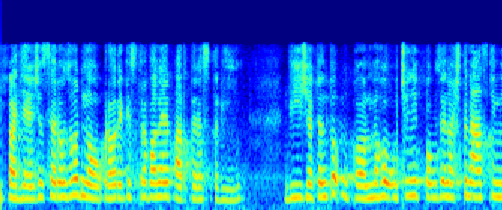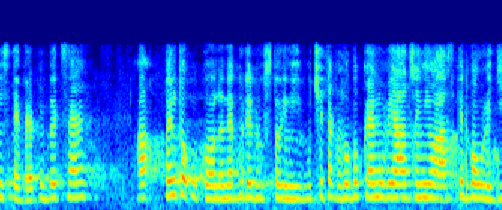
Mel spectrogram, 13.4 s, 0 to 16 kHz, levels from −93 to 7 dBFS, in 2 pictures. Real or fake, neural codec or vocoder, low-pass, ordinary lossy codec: fake; codec, 16 kHz, 2 kbps, FreqCodec, smaller model; 7.2 kHz; MP3, 48 kbps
